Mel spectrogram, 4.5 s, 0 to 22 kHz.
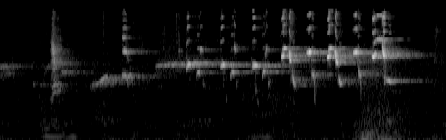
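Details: Spanish Timbrado canary of 2015, belonging to an Albacete song club, starts with soft scattered notes, then builds into a rapid trill of sharp high chips and level whistles, with a low hum in the background.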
